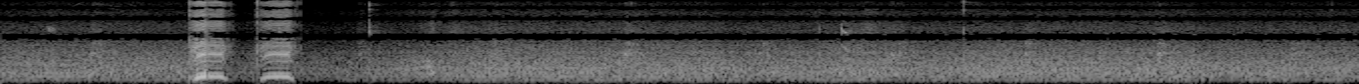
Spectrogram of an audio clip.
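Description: Two short vocal sounds, each about a quarter second long and half a second apart, over a steady hiss.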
